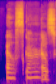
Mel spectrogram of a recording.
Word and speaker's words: Älskar: I butchered the pronunciation. Älskar.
